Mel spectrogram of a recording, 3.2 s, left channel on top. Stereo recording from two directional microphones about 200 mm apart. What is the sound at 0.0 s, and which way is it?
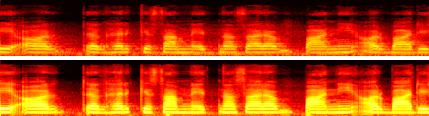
A woman's voice, 50° right (ahead or behind).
